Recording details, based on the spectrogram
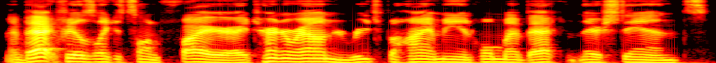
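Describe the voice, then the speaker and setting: A man's voice: medium pitch, steady tone, moderate pace, sharp tone. A man hosting a let's play, reading a visual novel's narration and dialogue aloud and casually acting out the lines.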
